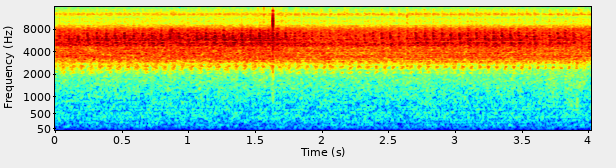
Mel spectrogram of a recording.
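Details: Loud summer cicada song, a piercing, high, grating drone with a fast rapid pulsing throb running through it, and one sharp click early on.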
